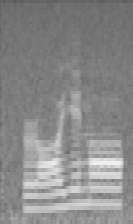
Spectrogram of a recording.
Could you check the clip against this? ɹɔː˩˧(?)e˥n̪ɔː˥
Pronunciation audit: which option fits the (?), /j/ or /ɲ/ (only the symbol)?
j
